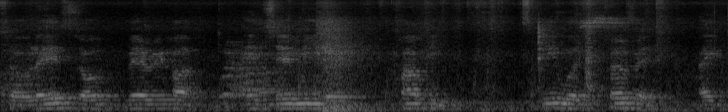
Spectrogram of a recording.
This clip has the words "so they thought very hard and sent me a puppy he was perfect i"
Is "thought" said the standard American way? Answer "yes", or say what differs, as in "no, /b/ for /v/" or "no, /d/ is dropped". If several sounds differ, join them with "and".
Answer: no, /s/ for /θ/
